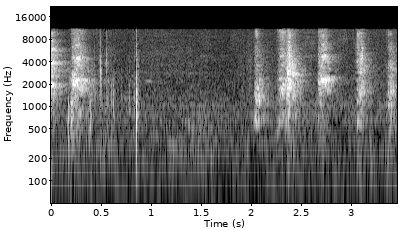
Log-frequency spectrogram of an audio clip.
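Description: Green-cheeked parakeet giving harsh, raspy screeches in short bursts, a quick cluster, a second of quiet, then several more.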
